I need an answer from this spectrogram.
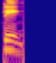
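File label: "lin", Mandarin Chinese pinyin, neutral tone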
